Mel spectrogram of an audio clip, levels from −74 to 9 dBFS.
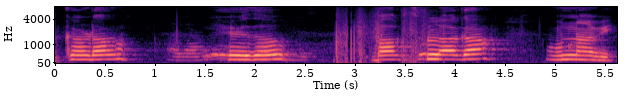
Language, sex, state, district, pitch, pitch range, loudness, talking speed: Telugu, female, Andhra Pradesh, Annamaya, 230 Hz, 220-245 Hz, -13 LUFS, 55 wpm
